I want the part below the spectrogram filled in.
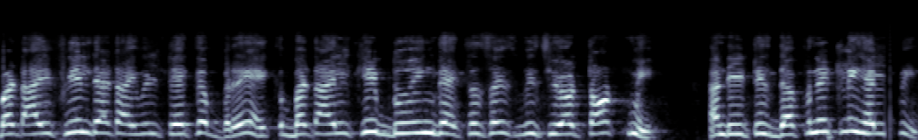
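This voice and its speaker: Her voice sits high in pitch, and this woman uses ordinary pitch variation. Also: moderate pace. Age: 80s+. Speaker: patient. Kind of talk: webinar question.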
